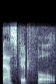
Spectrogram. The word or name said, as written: basketful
